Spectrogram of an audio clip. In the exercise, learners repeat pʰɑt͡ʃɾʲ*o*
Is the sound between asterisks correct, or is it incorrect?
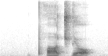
incorrect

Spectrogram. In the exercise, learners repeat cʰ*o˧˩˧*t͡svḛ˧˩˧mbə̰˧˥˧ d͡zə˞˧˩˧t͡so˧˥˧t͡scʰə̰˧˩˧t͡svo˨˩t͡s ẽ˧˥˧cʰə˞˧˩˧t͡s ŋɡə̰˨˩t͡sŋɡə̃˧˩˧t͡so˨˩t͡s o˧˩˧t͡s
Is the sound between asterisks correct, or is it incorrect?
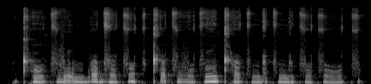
incorrect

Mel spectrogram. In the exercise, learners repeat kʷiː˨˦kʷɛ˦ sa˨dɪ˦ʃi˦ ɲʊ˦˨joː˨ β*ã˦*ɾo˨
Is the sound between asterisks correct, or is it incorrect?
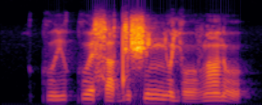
correct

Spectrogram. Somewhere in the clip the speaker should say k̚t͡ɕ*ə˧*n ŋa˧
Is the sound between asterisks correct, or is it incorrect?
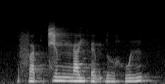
correct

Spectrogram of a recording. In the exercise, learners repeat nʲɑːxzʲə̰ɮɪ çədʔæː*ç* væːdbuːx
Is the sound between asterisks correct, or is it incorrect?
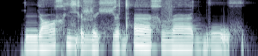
incorrect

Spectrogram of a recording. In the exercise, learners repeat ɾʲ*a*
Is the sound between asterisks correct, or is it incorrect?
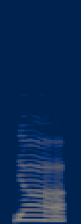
incorrect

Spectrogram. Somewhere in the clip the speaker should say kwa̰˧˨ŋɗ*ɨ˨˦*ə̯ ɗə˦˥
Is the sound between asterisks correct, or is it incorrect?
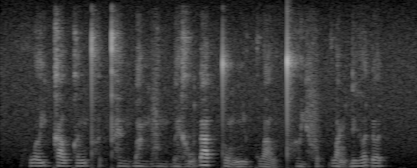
incorrect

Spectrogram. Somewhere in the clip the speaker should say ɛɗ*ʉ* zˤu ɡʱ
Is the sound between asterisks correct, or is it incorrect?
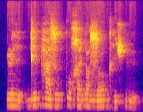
incorrect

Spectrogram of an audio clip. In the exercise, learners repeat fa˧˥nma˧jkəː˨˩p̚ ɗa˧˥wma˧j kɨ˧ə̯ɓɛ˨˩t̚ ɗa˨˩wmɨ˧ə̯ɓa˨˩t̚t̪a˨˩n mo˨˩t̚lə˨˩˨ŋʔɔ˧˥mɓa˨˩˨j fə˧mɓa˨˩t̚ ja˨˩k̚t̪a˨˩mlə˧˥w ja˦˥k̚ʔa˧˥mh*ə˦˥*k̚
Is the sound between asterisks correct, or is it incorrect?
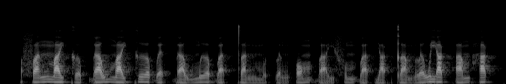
incorrect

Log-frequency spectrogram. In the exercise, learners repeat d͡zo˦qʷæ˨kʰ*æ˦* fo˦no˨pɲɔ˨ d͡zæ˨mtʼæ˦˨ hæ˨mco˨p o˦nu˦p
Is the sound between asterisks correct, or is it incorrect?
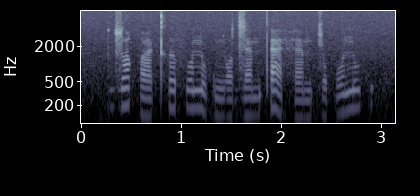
incorrect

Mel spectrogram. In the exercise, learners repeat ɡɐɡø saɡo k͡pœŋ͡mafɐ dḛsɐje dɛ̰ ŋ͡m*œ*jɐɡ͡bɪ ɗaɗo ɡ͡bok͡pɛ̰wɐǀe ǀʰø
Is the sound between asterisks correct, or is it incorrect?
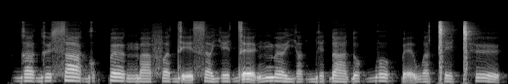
correct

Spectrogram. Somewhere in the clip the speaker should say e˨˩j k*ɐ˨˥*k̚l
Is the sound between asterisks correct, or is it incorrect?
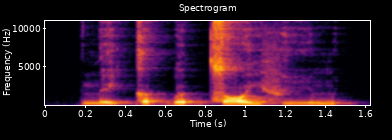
incorrect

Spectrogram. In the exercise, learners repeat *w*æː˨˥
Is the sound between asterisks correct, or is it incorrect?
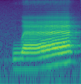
correct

